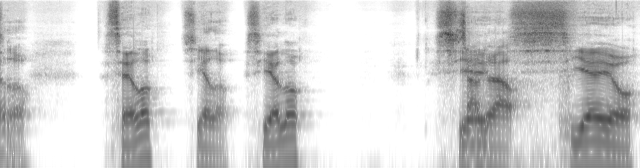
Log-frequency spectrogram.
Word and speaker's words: Cielo: Cielo? Cielo. Cielo. Cielo. Cielo. That's the That's the one you can actually sound it out and get right. It's one L, so it's Cielo.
